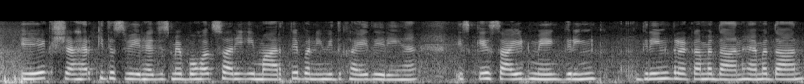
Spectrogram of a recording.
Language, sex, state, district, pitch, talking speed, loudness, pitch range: Hindi, female, Punjab, Kapurthala, 245 Hz, 195 wpm, -13 LUFS, 240-255 Hz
